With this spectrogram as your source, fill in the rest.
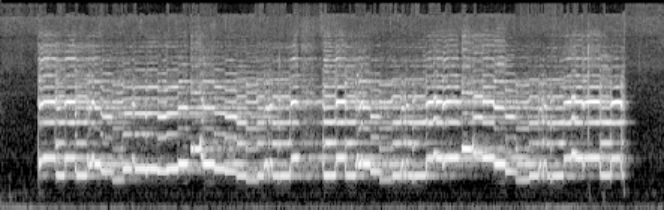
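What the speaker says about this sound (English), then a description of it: "We're going to listen to something called a penny whistle." A penny whistle plays a bright, high melody of stepping notes for about eight seconds, alone and clear, with a faint low hum underneath.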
